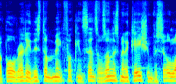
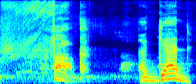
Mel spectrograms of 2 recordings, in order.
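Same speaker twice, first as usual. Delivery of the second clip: breathy, whispered fuck; whispered dismay at seeing blood; despairing curse; 3 semitones higher, much slower than usual. Retold or imitated. Whispered despair on the toilet at the blood. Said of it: "I thought".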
